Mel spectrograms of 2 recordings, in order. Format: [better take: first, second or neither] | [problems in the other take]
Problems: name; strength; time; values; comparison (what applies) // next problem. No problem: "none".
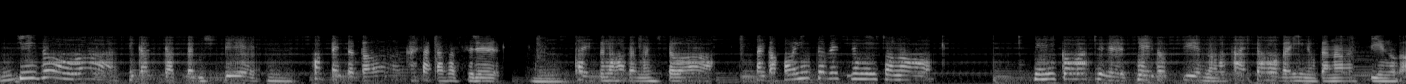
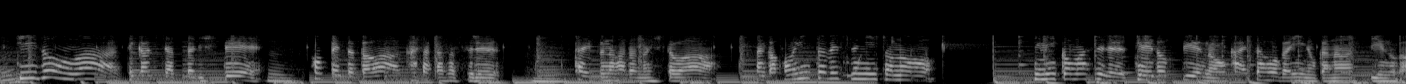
second | noise reduction (neural separator model SepFormer DNS4)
